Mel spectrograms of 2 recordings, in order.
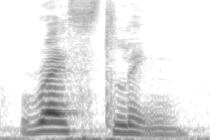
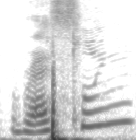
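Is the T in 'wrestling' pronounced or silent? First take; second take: pronounced; silent. First: The T sound is pronounced in this word. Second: The T sound is silent in this word. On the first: The speaker calls it wrong. "usando o T que não é pronunciado" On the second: The speaker calls it right. "a pronúncia correta da palavra é wrestling"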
